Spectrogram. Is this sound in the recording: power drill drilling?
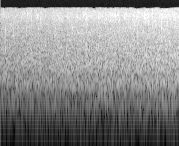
no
